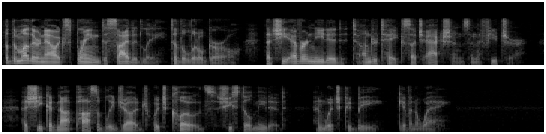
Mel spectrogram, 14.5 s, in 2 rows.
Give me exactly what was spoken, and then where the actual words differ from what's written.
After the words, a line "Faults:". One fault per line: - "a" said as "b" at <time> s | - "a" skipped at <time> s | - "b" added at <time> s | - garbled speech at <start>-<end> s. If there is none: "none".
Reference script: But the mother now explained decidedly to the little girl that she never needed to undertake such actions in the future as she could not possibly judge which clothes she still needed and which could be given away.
But the mother now explained decidedly to the little girl that she ever needed to undertake such actions in the future as she could not possibly judge which clothes she still needed and which could be given away.
Faults:
- "never" said as "ever" at 3.8 s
